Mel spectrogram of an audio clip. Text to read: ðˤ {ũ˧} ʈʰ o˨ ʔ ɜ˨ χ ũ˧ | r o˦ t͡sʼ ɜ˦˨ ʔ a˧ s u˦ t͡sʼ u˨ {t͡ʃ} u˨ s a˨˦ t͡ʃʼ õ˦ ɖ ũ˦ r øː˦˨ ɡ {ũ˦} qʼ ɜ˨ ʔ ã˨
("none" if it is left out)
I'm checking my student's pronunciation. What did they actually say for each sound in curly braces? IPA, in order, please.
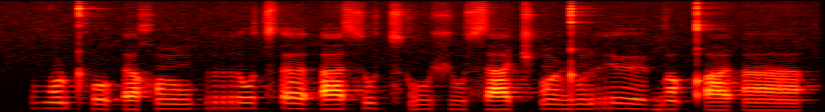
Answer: ũ˧, ʃ, ũ˨

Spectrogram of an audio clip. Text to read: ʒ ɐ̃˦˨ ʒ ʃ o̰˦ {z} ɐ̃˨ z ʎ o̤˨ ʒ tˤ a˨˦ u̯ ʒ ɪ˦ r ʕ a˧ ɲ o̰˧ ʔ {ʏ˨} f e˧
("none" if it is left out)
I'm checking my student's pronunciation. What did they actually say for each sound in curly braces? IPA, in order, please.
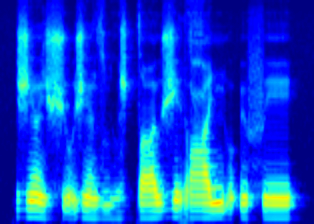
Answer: ʒ, ʏ˨

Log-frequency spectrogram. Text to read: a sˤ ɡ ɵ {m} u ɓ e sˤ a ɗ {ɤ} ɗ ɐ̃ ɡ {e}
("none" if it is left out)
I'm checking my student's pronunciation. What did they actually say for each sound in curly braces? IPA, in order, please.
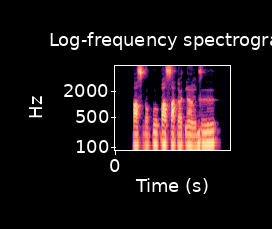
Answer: p, ɵ, ɨ

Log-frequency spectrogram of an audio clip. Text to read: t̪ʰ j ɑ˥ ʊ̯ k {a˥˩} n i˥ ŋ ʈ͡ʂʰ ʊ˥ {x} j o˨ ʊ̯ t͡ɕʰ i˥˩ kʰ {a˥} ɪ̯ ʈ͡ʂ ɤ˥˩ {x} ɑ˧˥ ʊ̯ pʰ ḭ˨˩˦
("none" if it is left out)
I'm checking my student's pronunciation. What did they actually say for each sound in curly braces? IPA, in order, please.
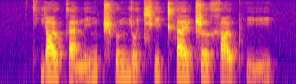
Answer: a̰˨˩, ŋ, a˥, x

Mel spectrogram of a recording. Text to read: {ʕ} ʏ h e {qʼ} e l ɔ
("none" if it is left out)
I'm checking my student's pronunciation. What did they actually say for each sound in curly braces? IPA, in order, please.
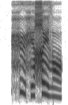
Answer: h, χ

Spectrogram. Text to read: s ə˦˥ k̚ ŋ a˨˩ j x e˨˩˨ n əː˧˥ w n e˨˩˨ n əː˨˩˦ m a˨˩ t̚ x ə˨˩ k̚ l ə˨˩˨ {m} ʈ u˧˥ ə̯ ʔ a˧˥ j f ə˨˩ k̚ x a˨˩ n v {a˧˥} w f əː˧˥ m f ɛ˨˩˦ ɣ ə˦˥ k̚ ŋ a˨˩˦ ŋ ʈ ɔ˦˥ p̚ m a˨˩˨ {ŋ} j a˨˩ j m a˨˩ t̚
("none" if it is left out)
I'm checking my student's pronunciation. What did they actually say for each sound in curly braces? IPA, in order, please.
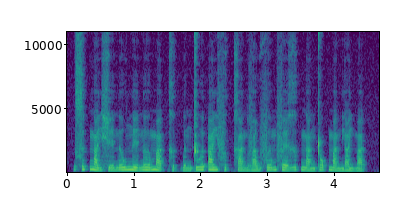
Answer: ŋ, a˨˩, n

